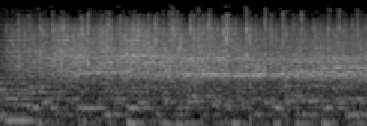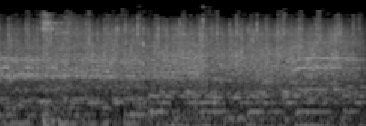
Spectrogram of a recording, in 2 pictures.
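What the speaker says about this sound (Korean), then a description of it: "시민들은 차 가까이 다가와 죽음을 걸고 자유를 찾아온 이들의 용기에 박수를 아끼지 않았습니다." Dense, steady applause from a large crowd of townspeople gathered near a vehicle to welcome defectors, recorded in old archival footage; continuous clapping at an even loudness throughout with a brief low thump midway.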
